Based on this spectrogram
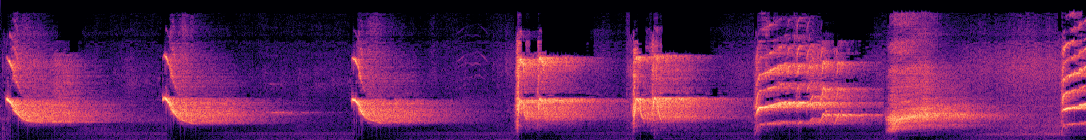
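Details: Cungkok song in the 'tembakan kunti panjang' style for tutoring songbirds: a run of strong, high, descending whistled shots nearly a second apart, ending in a brighter trilled phrase. Low steady hum throughout.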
